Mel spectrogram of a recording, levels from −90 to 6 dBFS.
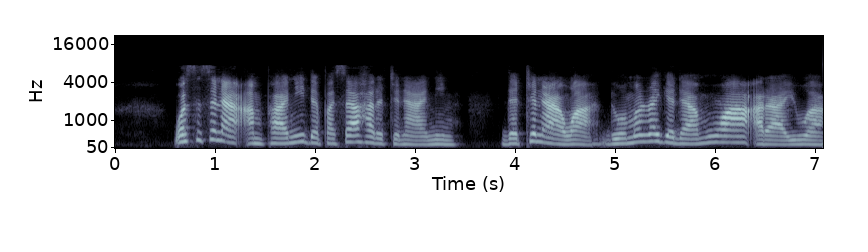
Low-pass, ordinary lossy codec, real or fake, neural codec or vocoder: none; none; fake; codec, 16 kHz, 1.1 kbps, Voila-Tokenizer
